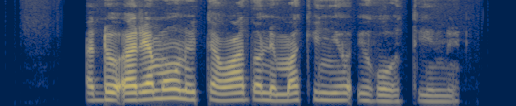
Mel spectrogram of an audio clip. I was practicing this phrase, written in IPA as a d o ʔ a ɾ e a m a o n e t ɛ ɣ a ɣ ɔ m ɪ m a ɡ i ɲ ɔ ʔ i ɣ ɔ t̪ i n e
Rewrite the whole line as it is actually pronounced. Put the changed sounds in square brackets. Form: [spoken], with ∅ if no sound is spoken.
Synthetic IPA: a d o ʔ a ɾ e a m a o n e t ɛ [w] a [ð] ɔ [n] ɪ m a [k] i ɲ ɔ ʔ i ɣ ɔ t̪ i n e

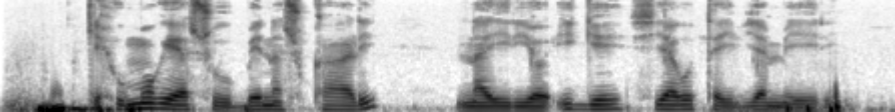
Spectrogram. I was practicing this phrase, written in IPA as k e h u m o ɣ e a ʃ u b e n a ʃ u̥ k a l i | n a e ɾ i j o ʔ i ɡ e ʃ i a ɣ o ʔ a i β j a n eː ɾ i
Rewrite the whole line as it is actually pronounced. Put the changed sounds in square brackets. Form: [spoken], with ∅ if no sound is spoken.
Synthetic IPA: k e h u m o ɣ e a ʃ u b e n a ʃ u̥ k a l i | n a [i] ɾ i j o ʔ i ɡ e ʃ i a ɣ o [t] a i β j a [m] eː ɾ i

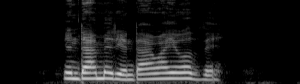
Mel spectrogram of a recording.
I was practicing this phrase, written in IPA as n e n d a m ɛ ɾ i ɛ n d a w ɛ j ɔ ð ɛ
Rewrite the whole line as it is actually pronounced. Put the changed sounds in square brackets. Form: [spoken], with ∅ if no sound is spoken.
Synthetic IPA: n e n d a m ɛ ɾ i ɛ n d a w [a] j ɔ ð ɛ

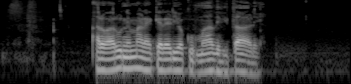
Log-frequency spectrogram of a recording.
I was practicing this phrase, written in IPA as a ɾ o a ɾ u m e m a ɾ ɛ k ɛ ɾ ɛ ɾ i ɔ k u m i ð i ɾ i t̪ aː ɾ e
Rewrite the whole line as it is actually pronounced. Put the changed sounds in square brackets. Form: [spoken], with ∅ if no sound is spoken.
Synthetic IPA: a ɾ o a ɾ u [n] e m a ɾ ɛ k ɛ ɾ ɛ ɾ i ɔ k u m [a] ð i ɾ i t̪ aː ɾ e

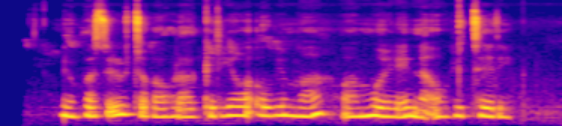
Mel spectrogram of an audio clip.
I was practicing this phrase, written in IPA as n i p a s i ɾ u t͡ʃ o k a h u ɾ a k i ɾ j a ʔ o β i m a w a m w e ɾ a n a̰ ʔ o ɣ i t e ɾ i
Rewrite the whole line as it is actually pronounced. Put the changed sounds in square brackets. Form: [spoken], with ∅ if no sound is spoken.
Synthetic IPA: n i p a s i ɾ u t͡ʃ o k a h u ɾ a k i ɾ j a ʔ o β i m a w a m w e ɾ [e] n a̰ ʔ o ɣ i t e ɾ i

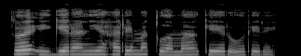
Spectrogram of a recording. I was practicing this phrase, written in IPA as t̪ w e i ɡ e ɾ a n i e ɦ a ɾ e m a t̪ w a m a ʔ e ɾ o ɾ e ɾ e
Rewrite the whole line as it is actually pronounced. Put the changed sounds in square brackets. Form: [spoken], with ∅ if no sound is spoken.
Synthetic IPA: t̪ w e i ɡ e ɾ a n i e ɦ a ɾ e m a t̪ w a m a [k] e ɾ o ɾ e ɾ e

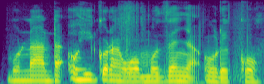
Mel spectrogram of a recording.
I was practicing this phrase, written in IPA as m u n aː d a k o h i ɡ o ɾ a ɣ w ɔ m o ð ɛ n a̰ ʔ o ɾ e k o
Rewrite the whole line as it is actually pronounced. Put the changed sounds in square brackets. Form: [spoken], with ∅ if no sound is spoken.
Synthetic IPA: m [o] n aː d a [ʔ] o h i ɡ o ɾ a ɣ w ɔ m o ð ɛ [ɲ] a̰ ʔ o ɾ e k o

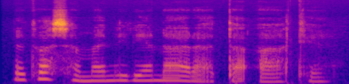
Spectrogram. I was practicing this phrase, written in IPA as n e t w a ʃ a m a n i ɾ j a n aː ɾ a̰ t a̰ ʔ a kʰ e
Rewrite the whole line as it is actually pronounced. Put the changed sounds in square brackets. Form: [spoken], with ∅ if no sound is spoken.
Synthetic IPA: n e t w a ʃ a m a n i ɾ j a n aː ɾ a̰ t a̰ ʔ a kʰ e

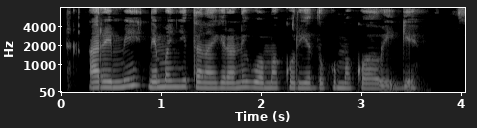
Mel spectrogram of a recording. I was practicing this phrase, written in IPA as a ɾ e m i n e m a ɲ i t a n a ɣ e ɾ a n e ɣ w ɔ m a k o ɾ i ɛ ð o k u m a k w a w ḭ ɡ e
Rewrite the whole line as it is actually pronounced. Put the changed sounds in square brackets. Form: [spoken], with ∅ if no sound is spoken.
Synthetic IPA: a ɾ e m i n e m a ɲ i t a n a ɣ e ɾ a n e ɣ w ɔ m a k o ɾ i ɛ ð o k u m a k w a w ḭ ɡ e

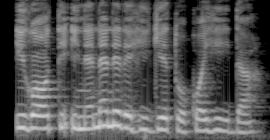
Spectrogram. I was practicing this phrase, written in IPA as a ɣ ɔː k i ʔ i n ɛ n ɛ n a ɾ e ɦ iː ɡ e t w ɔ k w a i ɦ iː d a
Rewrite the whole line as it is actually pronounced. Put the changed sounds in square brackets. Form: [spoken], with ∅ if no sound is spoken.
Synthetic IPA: [i] ɣ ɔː [t] i ʔ i n ɛ n ɛ n [e] ɾ e ɦ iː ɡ e t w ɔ k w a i ɦ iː d a

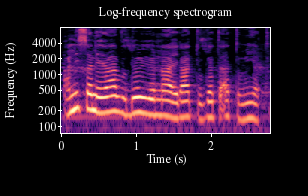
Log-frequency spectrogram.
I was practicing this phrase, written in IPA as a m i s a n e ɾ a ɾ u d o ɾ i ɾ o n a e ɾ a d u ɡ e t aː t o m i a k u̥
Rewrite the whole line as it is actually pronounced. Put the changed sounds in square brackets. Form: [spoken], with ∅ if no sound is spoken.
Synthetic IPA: a [n] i s a n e ɾ a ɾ u d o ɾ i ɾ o n a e ɾ a [t] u ɡ [a] t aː t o m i a [t] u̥

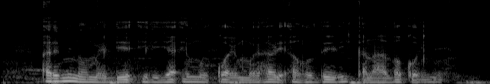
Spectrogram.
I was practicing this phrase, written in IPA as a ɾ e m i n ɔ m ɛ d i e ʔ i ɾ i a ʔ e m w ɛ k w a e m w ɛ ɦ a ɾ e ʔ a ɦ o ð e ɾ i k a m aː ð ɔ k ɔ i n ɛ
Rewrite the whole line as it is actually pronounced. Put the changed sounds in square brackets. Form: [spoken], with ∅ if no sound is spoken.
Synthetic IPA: a ɾ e m i n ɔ m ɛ d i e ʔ i ɾ i a ʔ e m w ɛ k w a e m w ɛ ɦ a ɾ e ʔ a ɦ o ð e ɾ i k a [n] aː ð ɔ k ɔ i n [e]

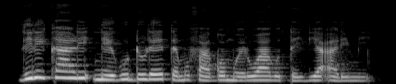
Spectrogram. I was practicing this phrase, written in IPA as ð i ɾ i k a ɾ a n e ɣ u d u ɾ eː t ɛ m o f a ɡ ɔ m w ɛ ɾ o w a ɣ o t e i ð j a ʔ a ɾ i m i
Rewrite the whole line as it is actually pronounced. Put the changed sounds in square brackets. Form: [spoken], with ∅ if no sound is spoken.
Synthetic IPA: ð i ɾ i k a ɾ [i] n e ɣ u d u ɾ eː t ɛ m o f a ɡ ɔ m w ɛ ɾ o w a ɣ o t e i ð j a ʔ a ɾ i m i

